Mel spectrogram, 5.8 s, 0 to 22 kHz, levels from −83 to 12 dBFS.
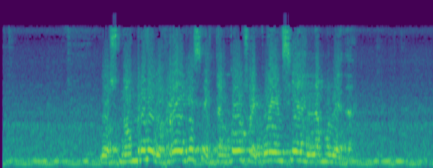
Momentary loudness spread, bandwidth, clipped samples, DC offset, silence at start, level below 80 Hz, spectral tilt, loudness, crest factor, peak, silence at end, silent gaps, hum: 12 LU; 11.5 kHz; under 0.1%; under 0.1%; 0.05 s; -40 dBFS; -4.5 dB/octave; -10 LUFS; 10 dB; 0 dBFS; 0 s; none; none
